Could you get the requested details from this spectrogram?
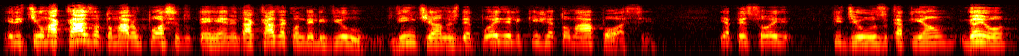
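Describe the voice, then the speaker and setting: A woman in her sixties with a Brazilian Portuguese accent, a psychologist giving a humorous, lively church teaching talk and acting out quoted speech. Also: mid-range voice, normal speed. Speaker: guest speaker, psychologist. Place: church service.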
